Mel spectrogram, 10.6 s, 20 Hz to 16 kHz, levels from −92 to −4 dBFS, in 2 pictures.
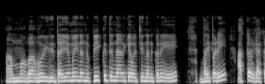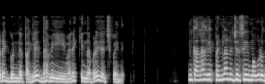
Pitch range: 125-160 Hz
